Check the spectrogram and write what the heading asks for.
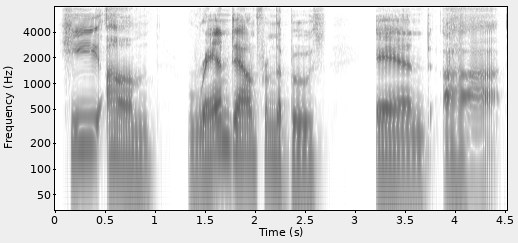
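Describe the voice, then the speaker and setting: A man in his sixties hosting a podcast, telling animated stories in casual chat. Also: mid-range voice, extremely slow, clear, resonant tone. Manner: animated anecdotes with acted quotes. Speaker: podcast host.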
